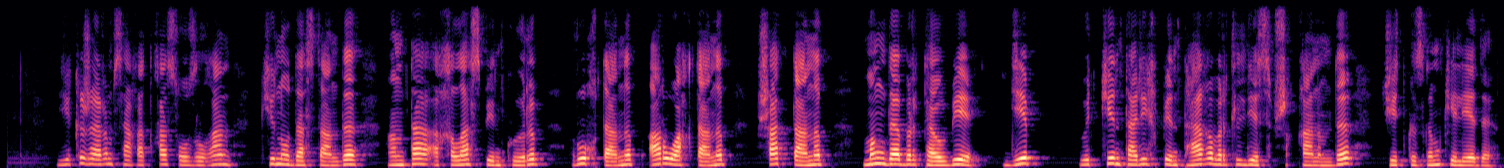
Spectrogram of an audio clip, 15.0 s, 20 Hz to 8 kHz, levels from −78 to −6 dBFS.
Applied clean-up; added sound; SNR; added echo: none; none; none; none.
